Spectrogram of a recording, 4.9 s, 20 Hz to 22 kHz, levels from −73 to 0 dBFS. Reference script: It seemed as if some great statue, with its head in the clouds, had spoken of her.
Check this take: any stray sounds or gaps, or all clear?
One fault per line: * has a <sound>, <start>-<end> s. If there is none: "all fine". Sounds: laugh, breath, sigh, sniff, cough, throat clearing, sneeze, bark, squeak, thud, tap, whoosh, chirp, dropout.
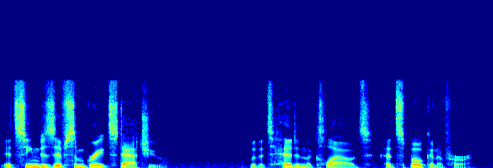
all fine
